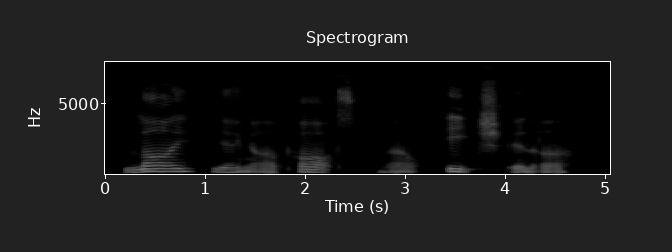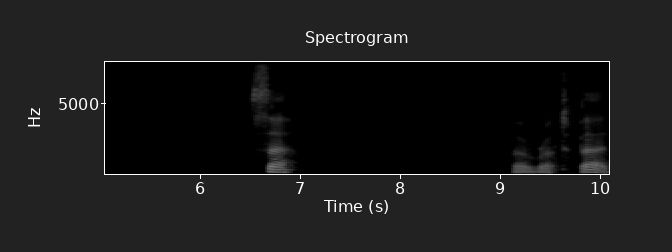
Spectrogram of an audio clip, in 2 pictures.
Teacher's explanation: in poetry, this stress pattern actually it kind of starts with a stress and then has the two unstressed syllables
